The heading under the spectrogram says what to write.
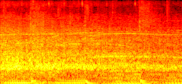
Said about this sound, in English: Ring the bell. Everybody, start to cheer.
